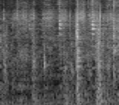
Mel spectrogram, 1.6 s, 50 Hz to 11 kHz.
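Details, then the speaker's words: 2010 Kia Cerato (2009 build) rocked by hand: short dull clunks from a worn stabilizer link, which stop when the link is held by hand, confirming the play there. "o barulho batendo mais forte um pouquinho agora ó agora eu coloco a mão o barulho para então a folga é essa folga aqui mesmo tá confirmado"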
